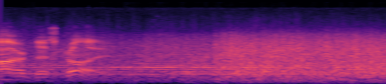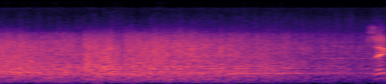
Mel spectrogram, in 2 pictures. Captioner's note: explosions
